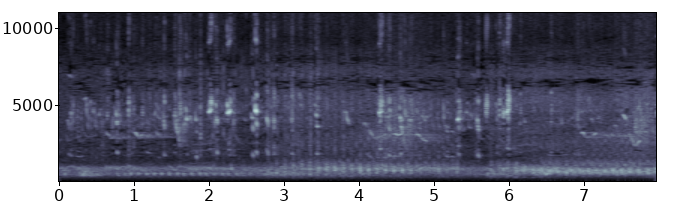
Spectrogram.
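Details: Guineafowl flock arriving at a pond on 5-10-12, chattering densely: harsh rhythmic cackling notes overlapping with higher chirps.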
